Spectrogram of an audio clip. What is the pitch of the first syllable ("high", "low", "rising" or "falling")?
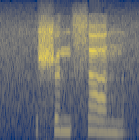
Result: high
